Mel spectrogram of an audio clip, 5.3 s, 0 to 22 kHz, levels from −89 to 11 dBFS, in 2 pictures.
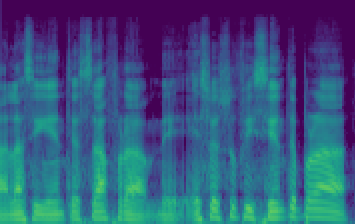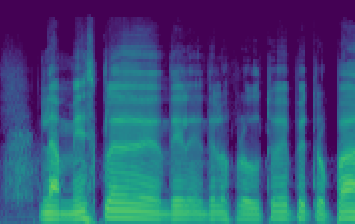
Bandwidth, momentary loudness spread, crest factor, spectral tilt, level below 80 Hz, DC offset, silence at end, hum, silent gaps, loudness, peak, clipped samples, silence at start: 14 kHz; 7 LU; 14 dB; -5.5 dB/octave; -40 dBFS; 0.1%; 0 s; none; none; -20 LUFS; -6 dBFS; under 0.1%; 0 s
